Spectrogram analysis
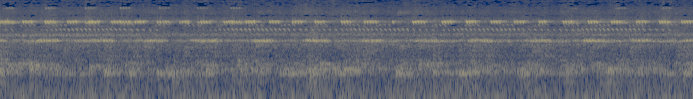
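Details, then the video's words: Crickets, sold as a rat-repelling, sleep-inducing track and tutor sound for birds, keep up a dense shrill trilling at two pitches, beating in quick irregular pulses over faint background hiss. "Suara jangkik pengusir tikus pengantar tidur"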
